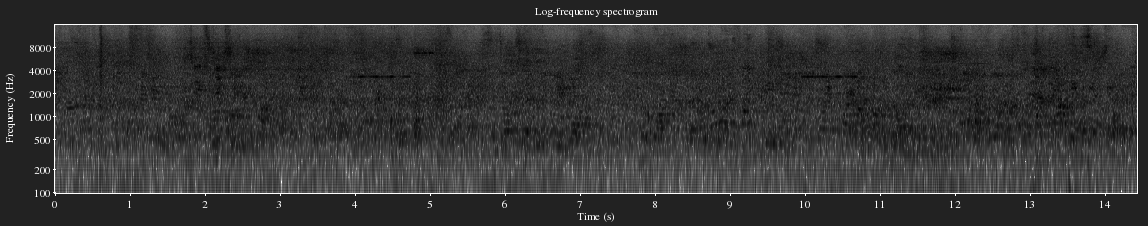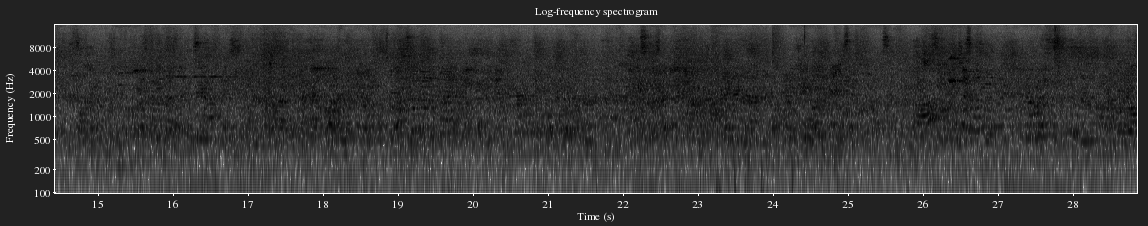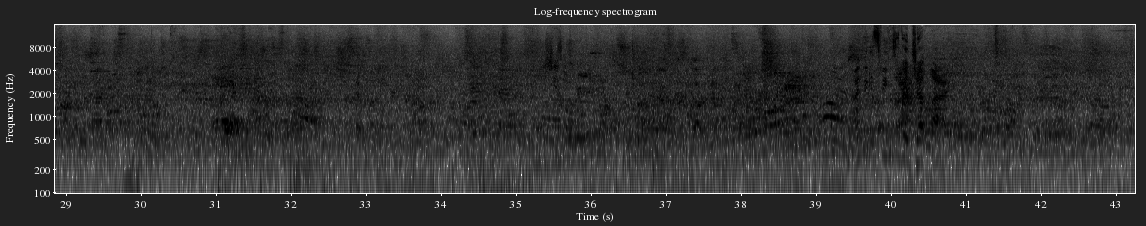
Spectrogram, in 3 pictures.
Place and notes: Ferry Building, San Francisco, CA - Inside the Ferry Building
A part of the San Francisco Ferry Building's soundscape. Captured by slowly walking from end to end of the building, focusing largely on voices, but encountering other unexpected sounds. Recorded with a Zoom Audio Recorder.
